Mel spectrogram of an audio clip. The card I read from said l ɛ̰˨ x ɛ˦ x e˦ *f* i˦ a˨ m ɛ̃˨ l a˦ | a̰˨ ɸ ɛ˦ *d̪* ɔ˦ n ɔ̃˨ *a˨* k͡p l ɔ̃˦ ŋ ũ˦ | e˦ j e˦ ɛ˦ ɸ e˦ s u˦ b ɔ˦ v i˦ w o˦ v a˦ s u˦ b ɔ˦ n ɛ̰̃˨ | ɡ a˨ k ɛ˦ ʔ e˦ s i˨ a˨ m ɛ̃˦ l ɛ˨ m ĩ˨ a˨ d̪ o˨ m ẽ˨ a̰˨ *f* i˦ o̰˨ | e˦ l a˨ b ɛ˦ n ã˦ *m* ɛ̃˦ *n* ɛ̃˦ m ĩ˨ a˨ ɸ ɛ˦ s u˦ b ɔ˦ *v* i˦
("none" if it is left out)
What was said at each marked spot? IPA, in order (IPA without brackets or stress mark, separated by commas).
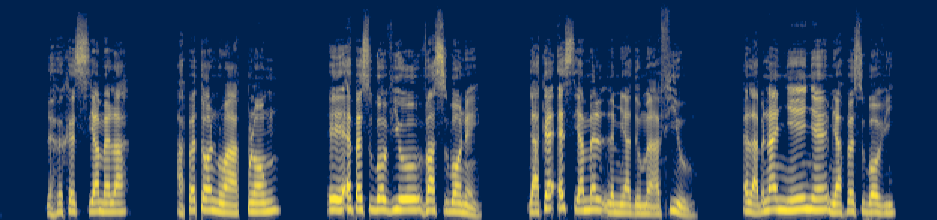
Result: s, t̪, a˨, f, ɲ, ɲ, v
